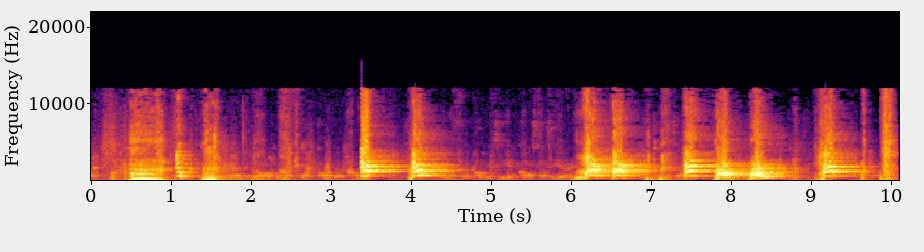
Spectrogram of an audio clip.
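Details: Barking from the Keeshonds Charlie and Fiffi, indoors: bursts of sharp, ringing barks in irregular clusters over ten seconds, some yippy, with quieter gaps and people talking in between.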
